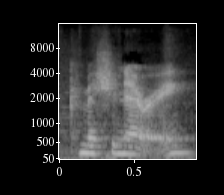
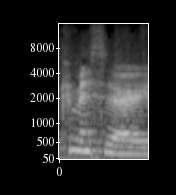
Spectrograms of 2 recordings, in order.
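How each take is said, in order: First: The word has an extra 'shun' sound inside. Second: The word has no 'shun' sound in it. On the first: The speaker calls it wrong. "and not commissionary" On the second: The speaker calls it right. "So it is commissary"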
